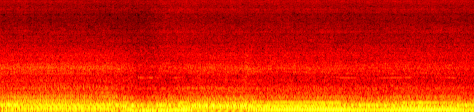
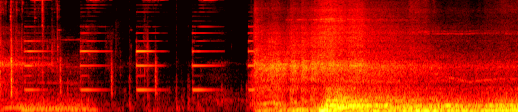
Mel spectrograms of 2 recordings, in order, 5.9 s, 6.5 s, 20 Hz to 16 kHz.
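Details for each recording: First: Manual Ford BA GT Boss 290 V8 on first start after fitting an upgraded intake plenum, before retuning: smooth, steady rumble held at a fast idle that doesn't settle. The idle is too high and needs retuning. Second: Manual Ford BA GT Boss 290 V8 with an upgraded intake plenum and twin 60mm throttle body replacing the factory 75mm, after its throttle body airflow tables were rescaled 28%: chimes, then it fires and settles to a steady, even idle with no hunting. The idle is now correct.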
